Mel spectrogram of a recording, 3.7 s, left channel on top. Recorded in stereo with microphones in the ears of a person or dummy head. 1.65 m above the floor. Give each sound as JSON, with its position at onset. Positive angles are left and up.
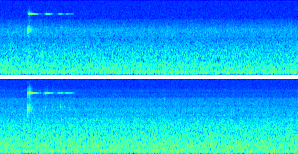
{"t": 0.3, "sound": "a clink", "side_deg": -55, "distance_m": 3.0}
